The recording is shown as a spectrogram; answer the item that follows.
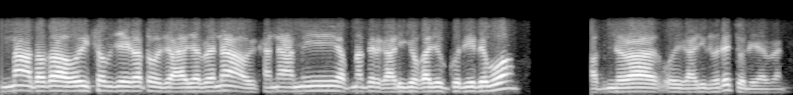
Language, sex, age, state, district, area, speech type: Bengali, male, 18-30, West Bengal, Jhargram, rural, conversation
